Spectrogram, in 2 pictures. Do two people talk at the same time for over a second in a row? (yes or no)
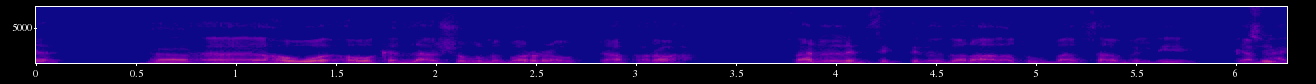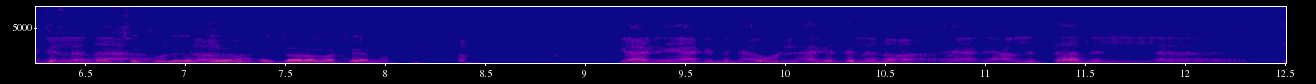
yes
